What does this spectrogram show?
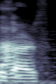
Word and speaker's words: Quasars: How you pronounce that? Quasars. Yeah, like a W.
